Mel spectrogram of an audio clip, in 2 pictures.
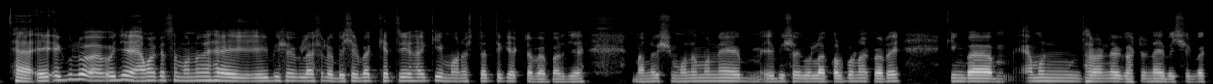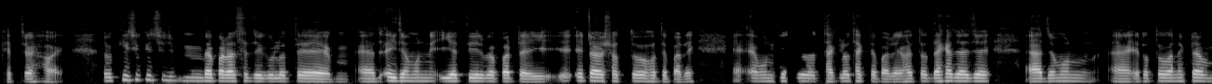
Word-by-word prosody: হ্যা 160 - +5 0.2
এ - - +6
এগুলো 225 +4 -1
আ - - +1
ওই 190 - +3
যে - - +4 0.2
আমার 185 +1 +1
কাছে 190 0 -4
মনে 175 +1 -3 0.2
হয় 175 -2 +5
এ 155 0 -4
এই 160 - +1
বিষয়গুলো 165 -1 -2
আসলে 165 -1 -4
বেশিরভাগ 160 +2 -1
ক্ষেত্রেই 170 0 -1
হয় 165 - -1
কি 185 - 0
মনস্তাত্ত্বিক 150 +1 -5
একটা 145 -1 -3
ব্যাপার 125 +1 -2
যে, 130 - -1 0.6
মানুষ 140 +2 -3 0.2
মনে, 145 +1 -4
মনে, 155 0 -3 0.5
এ - - 0
বিষয়গুলা 140 -1 -1
কল্পনা 145 +1 -1
করে 140 +2 +3 0.5
কিংবা 145 -1 +3 0.5
এমন 155 +1 -2 0.4
ধরনের 145 0 0
ঘটনাই 140 +1 -1
বেশিরভাগ 125 +1 -6
ক্ষেত্রে 130 0 -2
হয়। - - -4 0.4
তবে 165 - -2
কিছু, 210 +1 -2
কিছু, 210 -1 -5
উম 190 - -5
কিছু 160 -1 -6
ব্যাপার 160 0 +7
আছে 155 +1 -5
যেগুলোতে 145 0 +1 0.4
উম 125 - -15 0.2
এ্যা 135 0 +3 0.2
এই 160 - +8
যেমন 155 -1 +2 0.2
ইয়েতির 155 0 +4
ব্যাপারটাই 145 -3 +3 0.3
এ - - -2
এটা 165 0 +4 0.2
সত্য 150 -1 -3 0.2
হতে 140 0 -1
পারে। 125 +2 0 0.4
এ্যা - - -6
এমন 150 0 -2
কিছু 155 0 -4 0.3
থাকলেও 145 +2 +1
থাকতে 150 -1 -2
পারে। 130 0 +1
হয়তো 140 +3 -1
দেখা 160 +2 +5
যায় 155 -1 +7
যে 155 - +7 0.5
এ্যাঁ 140 0 +5
যেমন 150 +1 -1 0.4
এ্যাঁ 135 0 -1
এটা 150 - -2
তো - - -3
অনেকটা 155 +1 0
150 Hz, 175 wpm, -23 LUFS, 140-160 Hz, 0.6 s, এই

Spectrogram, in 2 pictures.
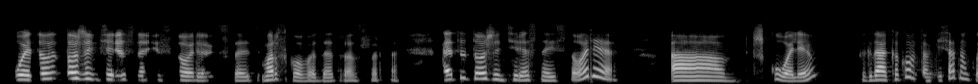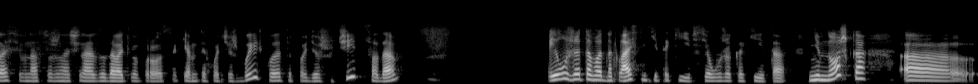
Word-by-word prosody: Ой, 225 -1 +7
это 255 +5 +2
тоже 275 -1 +5
интересная 225 -3 -1
история, 185 -3 -3
кстати 175 +1 -7
Морского, 180 -5 -1
да, 160 -1 -7
транспорта. 90 - -11 0.4
Это 230 +8 +3
тоже 265 -4 +2
интересная 200 -3 -5
история. 315 - -1 0.5
А 185 -1 +5
в 160 0 -20
школе, 165 -8 -1 0.5
когда, 205 +2 +4
в - - -18
каком 310 +8 -4
там 175 -9 -8
10 275 - -5
классе 175 -4 -4
у - - -14
нас 155 0 -8
уже 165 0 -10
начинают 155 0 -4
задавать 160 -2 0
вопросы: 75 - -8
"Кем 160 - -7
ты - - -11
хочешь 155 -2 -12
быть?", 315 - -3
"Куда 175 0 -3
ты 170 0 -17
пойдешь 155 0 -10
учиться?" 350 - -3
Да? - - +3 1.5
И 210 - +6
уже 240 0 +4
там 235 -3 +3
одноклассники 190 +1 +4
такие 175 -2 -10
все 165 +3 -6
уже 165 0 -6
какие-то 155 -2 -5 0.2
немножко, 230 - +4 0.4
а 185 - +4
190 Hz, 145 wpm, -25 LUFS, 165-230 Hz, 1.5 s, Ой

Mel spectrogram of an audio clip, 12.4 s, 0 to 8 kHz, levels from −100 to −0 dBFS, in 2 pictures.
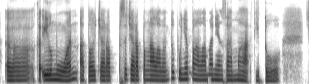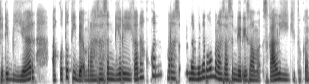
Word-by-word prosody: eee, 155 0 +1
keilmuan 170 +1 +4
atau 160 0 0
cara 155 -1 0 0.2
secara 170 -3 +1
pengalaman 160 -2 0
tuh 225 - -1
punya 190 -2 0
pengalaman 180 -2 -1
yang 170 -1 0
sama, 160 -2 0 0.2
gitu. 70 - -4 0.6
Jadi 155 +5 -2
biar 160 +3 +2 0.4
aku 165 +3 -4
tuh 250 - +3
tidak 185 -10 +2
merasa 165 +2 -2
sendiri 185 0 +1
karena 190 +6 +2
aku - - -26
kan 310 - -4 0.2
merasa 225 -1 -3
bener-bener 200 +2 +3
aku 275 - +4
merasa 190 -5 +2
sendiri 165 -4 +1
sama 160 -1 -2
sekali 175 +2 +2
gitu - - -14
kan. - - -7
170 Hz, 150 wpm, -24 LUFS, 155-190 Hz, 0.6 s, keilmuan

